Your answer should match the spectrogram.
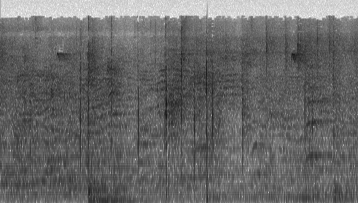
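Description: A basketball lands hard about a second in, then bounces with a few sharper knocks on the paved outdoor court, over background music and voices.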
